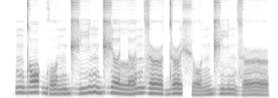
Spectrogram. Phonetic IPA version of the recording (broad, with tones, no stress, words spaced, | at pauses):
ndɔ˦ɡo˩ nd͡ʒi˨˥ nd͡ʒə˥˨ lə˨˥ nzə˞˥˨də˞˦ʃo˩nd͡ʒi˦ nzə˞˩˧˩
